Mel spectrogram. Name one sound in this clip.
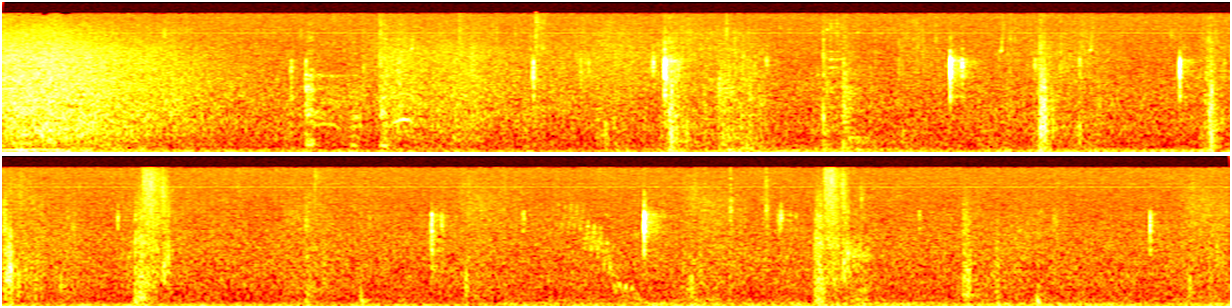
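Footsteps and scuffs sound on rock.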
